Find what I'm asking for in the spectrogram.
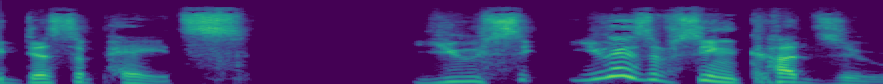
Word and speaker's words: kudzu: It's K-U-D-Z-U. – Kudzu.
